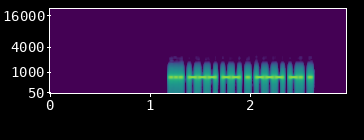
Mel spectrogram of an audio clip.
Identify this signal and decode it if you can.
Morse code, heard as a keyed tone, about 50 wpm, 700 Hz. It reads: SOMEONE
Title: Top 501-750 Words 50wpm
